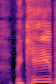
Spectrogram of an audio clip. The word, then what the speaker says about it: McCabe: the focus on the Maine and Massachusetts markets McCabe law can help you get your legal cannabis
